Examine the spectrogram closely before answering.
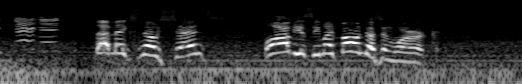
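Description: A young man calls out loudly outdoors.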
